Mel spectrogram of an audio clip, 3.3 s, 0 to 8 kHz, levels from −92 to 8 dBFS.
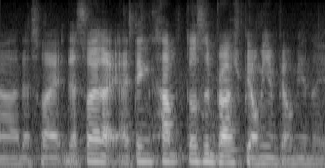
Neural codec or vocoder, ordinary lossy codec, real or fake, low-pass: none; none; real; none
